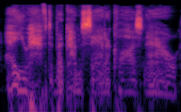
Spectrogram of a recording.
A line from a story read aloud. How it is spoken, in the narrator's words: you whisper in her ear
